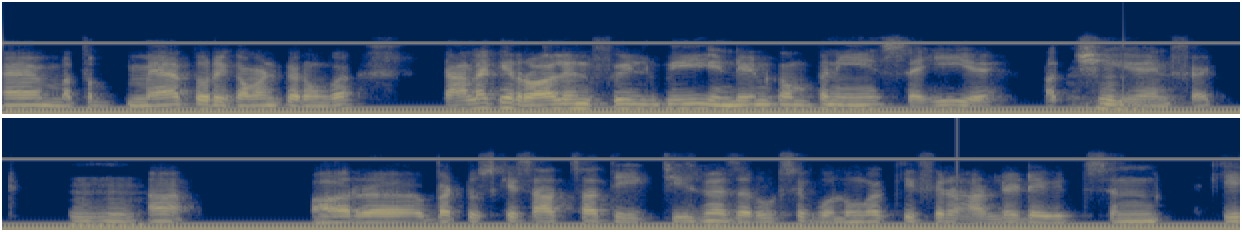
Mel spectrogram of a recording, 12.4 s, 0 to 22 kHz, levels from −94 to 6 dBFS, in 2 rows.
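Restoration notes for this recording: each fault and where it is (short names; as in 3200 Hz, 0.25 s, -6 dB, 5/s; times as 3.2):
hum 50 Hz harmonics 3 -37 dBFS
tone 5600 Hz -38 dBFS
5.6 gap 2.1 ms
10.96 pop -13 dBFS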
